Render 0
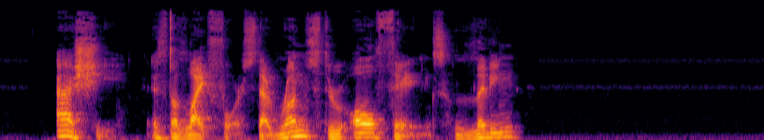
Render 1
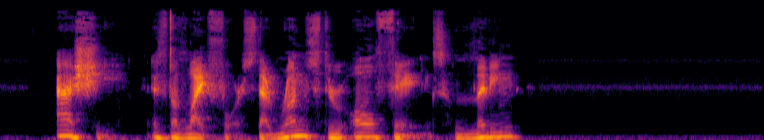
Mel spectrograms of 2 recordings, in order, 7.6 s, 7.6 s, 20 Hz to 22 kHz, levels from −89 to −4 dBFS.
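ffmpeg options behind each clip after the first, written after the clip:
-af "firequalizer=gain_entry='entry(130,0);entry(240,-20);entry(830,-17);entry(1500,9);entry(2700,3);entry(5800,-4);entry(11000,4)':delay=0.05:min_phase=1,volume=-2.5dB"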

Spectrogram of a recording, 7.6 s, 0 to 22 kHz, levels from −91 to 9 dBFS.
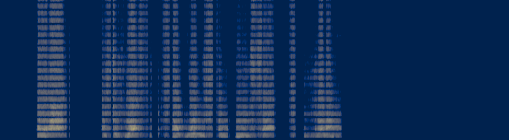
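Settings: -af "asoftclip=type=tanh:threshold=-14.5dB,acrusher=bits=4:mix=0:aa=0.5,afftfilt=real='re*eq(mod(floor(b*sr/1024/560),2),1)':imag='im*eq(mod(floor(b*sr/1024/560),2),1)':win_size=1024:overlap=0.75"

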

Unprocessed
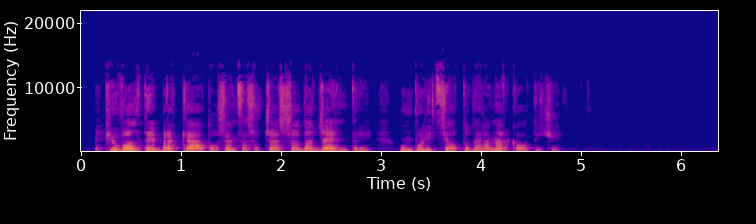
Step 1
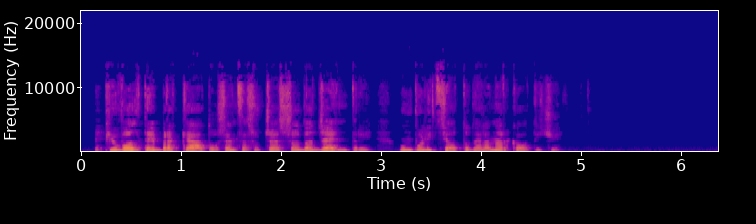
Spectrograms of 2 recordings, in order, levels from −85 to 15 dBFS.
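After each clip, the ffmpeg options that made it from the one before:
-af anull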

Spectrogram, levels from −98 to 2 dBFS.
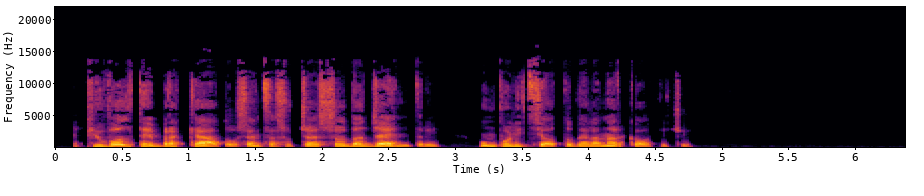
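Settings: -filter_complex "[0:a]anlmdn=0.158,acrossover=split=240|1200|4700[a][b][c][d];[b]dynaudnorm=f=260:g=7:m=8.5dB[e];[a][e][c][d]amix=inputs=4:normalize=0,volume=3.5dB"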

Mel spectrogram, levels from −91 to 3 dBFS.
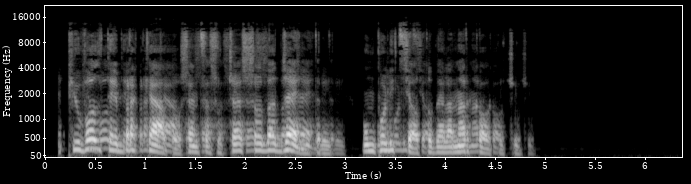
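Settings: -af "aecho=1:1:135:0.211"

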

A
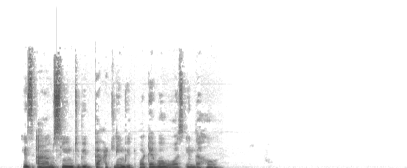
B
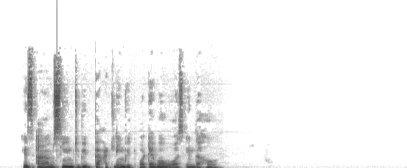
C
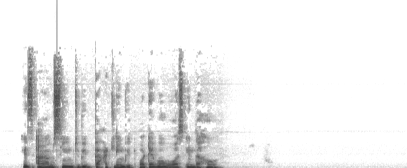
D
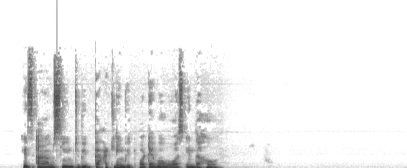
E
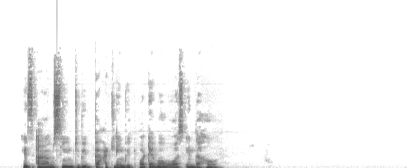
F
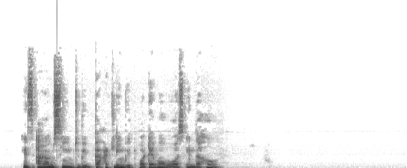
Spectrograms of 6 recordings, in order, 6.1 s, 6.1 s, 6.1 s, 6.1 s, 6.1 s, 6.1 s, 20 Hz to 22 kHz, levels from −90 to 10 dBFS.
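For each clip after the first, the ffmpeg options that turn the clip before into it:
-af "asoftclip=type=hard:threshold=-7dB,volume=3.5dB"
-af "acompressor=threshold=-18dB:ratio=5,volume=6dB"
-af "adynamicequalizer=threshold=0.0158:dfrequency=2000:dqfactor=0.91:tfrequency=2000:tqfactor=0.91:attack=5:release=100:ratio=0.375:range=2:mode=cutabove:tftype=bell"
-af "equalizer=f=13k:w=0.57:g=-9,volume=-6dB"
-af "aecho=1:1:5.6:0.9,volume=3.5dB"

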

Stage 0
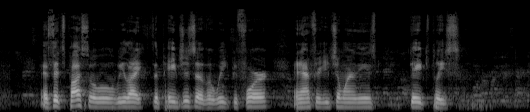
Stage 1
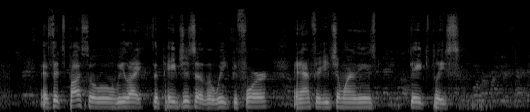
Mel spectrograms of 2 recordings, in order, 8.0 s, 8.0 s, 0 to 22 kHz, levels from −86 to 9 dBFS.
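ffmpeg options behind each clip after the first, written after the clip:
-af "acompressor=threshold=-33dB:ratio=5,volume=-1dB"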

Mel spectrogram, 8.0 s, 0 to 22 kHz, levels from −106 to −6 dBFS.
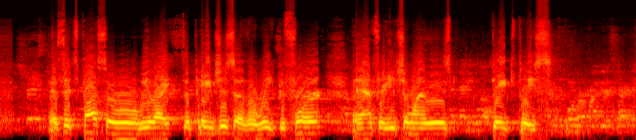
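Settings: -filter_complex "[0:a]asplit=2[a][b];[b]highpass=f=720:p=1,volume=29dB,asoftclip=type=tanh:threshold=-21.5dB[c];[a][c]amix=inputs=2:normalize=0,lowpass=f=2.1k:p=1,volume=-6dB,volume=-7.5dB"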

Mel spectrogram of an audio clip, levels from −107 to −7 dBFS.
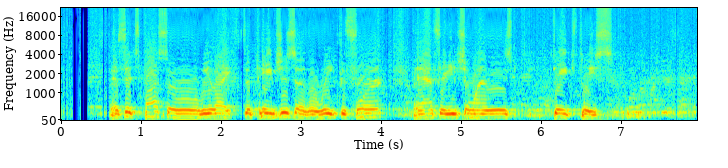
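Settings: -af "lowshelf=f=390:t=q:w=1.5:g=11.5,aeval=exprs='val(0)*gte(abs(val(0)),0.00501)':c=same,crystalizer=i=2.5:c=0,volume=-2.5dB"

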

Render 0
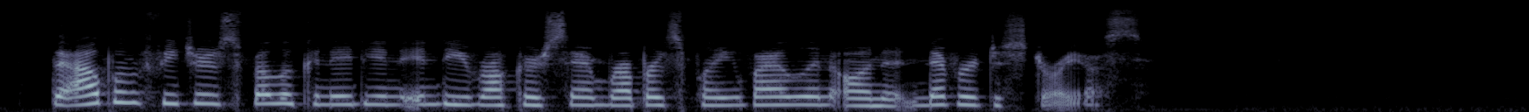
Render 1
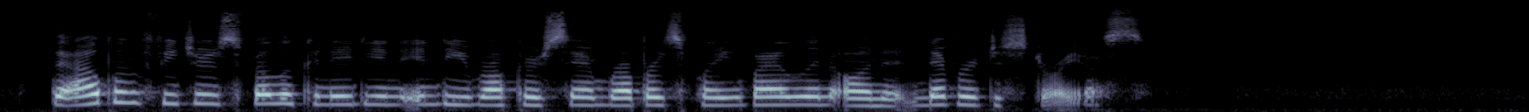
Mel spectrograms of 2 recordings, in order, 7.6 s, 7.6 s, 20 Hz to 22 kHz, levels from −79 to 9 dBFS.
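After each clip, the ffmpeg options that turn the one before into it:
-af "firequalizer=gain_entry='entry(110,0);entry(190,-9);entry(540,6);entry(800,12);entry(1600,-24);entry(2600,-17);entry(5000,10);entry(9100,-1)':delay=0.05:min_phase=1"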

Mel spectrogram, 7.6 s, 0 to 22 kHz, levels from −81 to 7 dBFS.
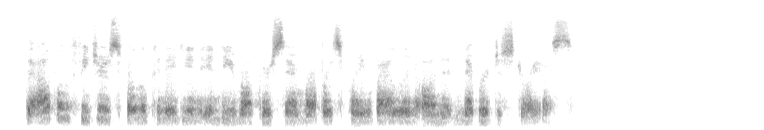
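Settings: -af "afftfilt=real='hypot(re,im)*cos(2*PI*random(0))':imag='hypot(re,im)*sin(2*PI*random(1))':win_size=512:overlap=0.75,bandpass=f=4.3k:t=q:w=0.62:csg=0,acompressor=threshold=-35dB:ratio=6,volume=2.5dB"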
